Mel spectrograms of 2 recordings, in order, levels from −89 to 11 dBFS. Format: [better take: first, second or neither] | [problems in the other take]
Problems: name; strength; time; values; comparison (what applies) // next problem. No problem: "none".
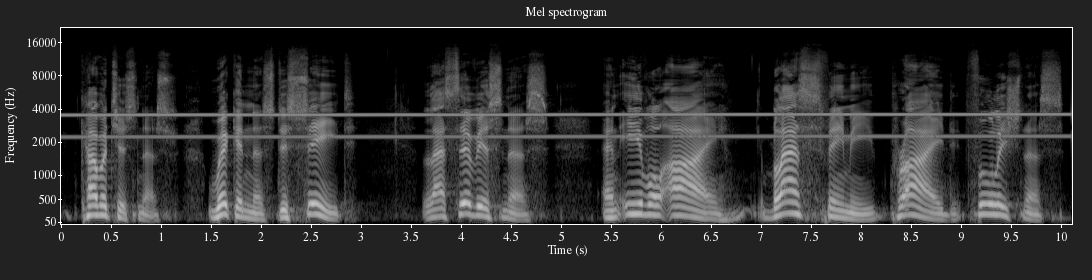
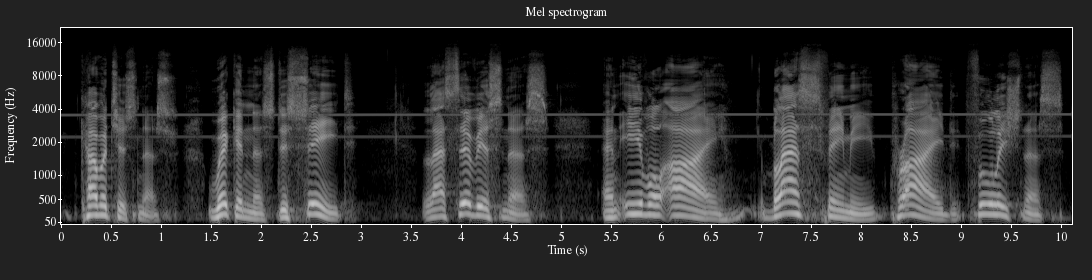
second | high-pitched whine; loud; throughout; 3.5 kHz, 9 dB below the speech; faint in the second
